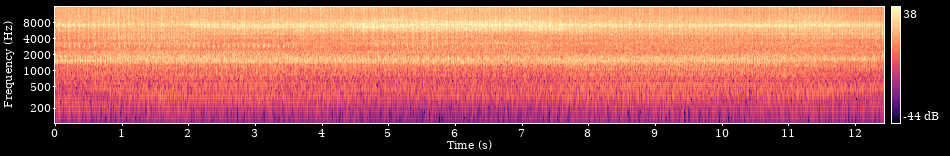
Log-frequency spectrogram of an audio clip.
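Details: BMW 330d E91 diesel at idle after main and EGR thermostat replacement, also smoking: rough repetitive knock about three per second under hissy background; source of knock unclear.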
